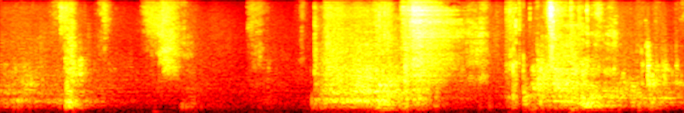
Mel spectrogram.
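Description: Drawers of a stainless-steel drawer fridge sliding on their runners, with a sharp click about a second in and then two longer sliding rushes.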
